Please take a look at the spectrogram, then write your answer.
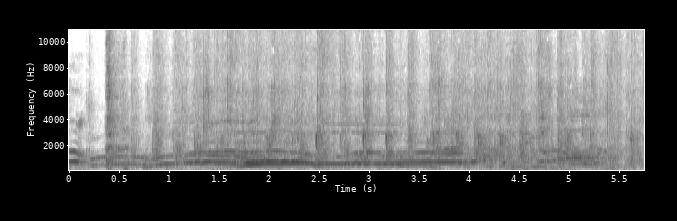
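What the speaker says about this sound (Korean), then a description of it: "배우분들 나오셔서 인사하실 때 나오실 때 큰 박수 부탁드리겠습니다" A cinema audience claps for the director and actors of the Korean film 'A Normal Family' as they come out for a stage greeting. Steady applause runs underneath a person talking loudly over it.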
